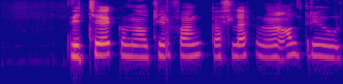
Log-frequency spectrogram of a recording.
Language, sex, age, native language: Icelandic, male, 12, Icelandic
